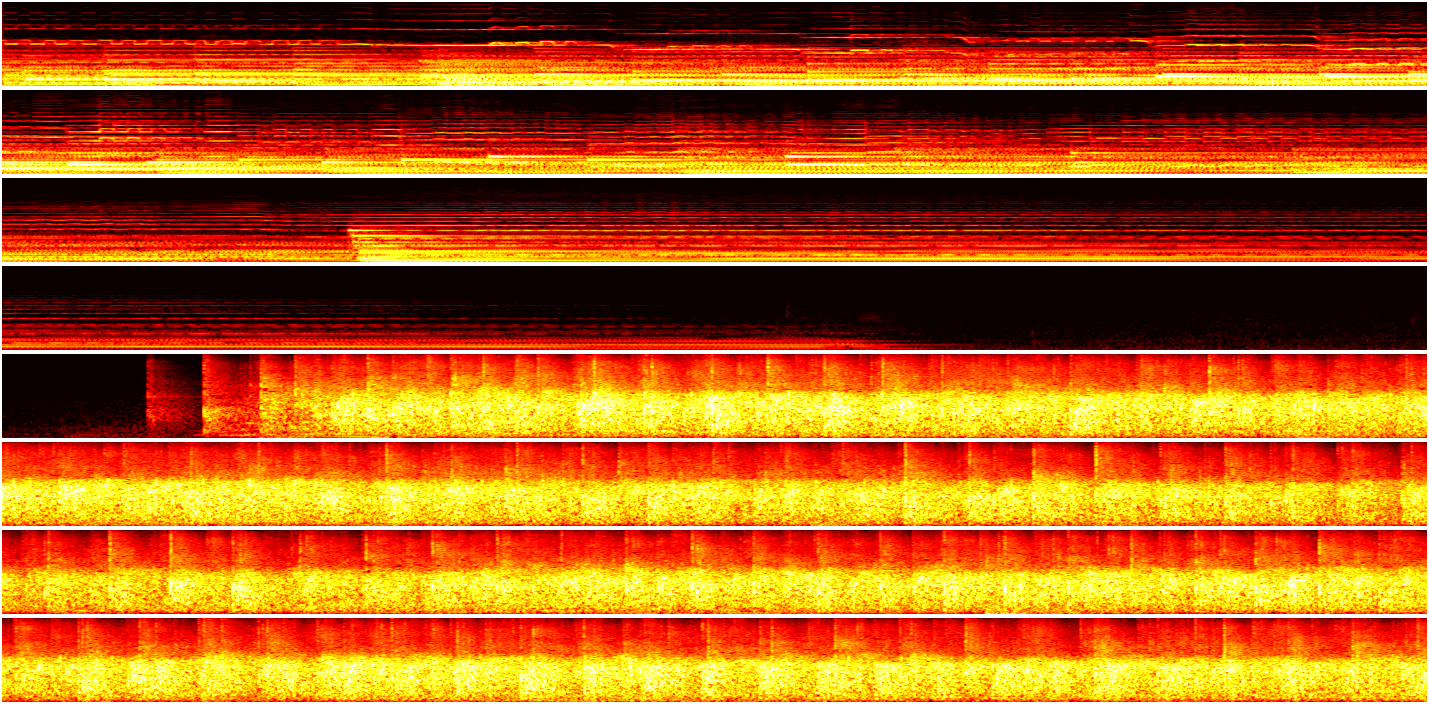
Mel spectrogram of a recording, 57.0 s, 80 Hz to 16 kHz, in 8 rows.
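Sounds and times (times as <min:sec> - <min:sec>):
audience applause: 0:29.2 - 0:57.0.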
